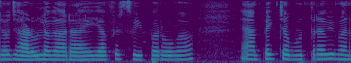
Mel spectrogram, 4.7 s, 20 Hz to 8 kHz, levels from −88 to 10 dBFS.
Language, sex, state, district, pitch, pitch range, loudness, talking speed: Hindi, female, Bihar, East Champaran, 200 Hz, 190-210 Hz, -44 LUFS, 205 wpm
